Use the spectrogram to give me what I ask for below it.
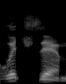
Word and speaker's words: Lichzim: Hi, I'm Lichzim. I'm not pronouncing like or lick or anything. It's Lich.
